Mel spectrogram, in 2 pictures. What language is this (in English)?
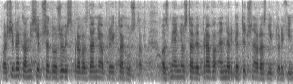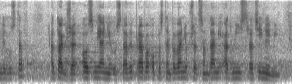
Polish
